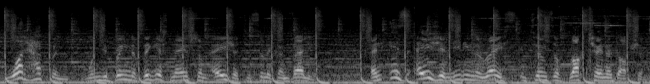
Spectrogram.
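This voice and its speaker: Brief: male TV host, brisk, higher voice, upbeat presenting, music behind. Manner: energetic, quick questions. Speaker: TV show host and interviewer. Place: outdoors at a conference.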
